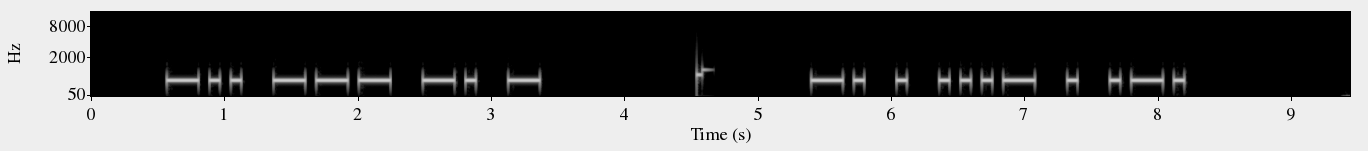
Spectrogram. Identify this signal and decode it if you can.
Morse code, heard as a keyed tone, about 15 wpm, 700 Hz. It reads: DONT NEVER
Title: Sentences from Top 300 Words - New Word Drill - 15wpm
